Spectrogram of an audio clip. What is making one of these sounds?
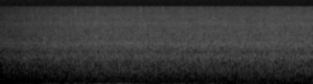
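Rain falls steadily and softly.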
